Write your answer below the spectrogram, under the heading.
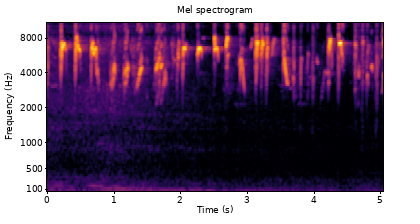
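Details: Konin bird, young and balding while regrowing plumage, in full song: a steady stream of very high, squeaky chirps and short descending slurs, closely spaced and energetic.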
